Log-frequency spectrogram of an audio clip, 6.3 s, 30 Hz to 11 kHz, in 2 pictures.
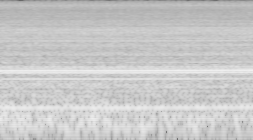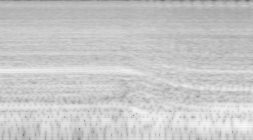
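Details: BMW E92 M3 S65 V8, 65,600 miles, oil changed 1 month/300 miles ago, idling: smooth idle with light fast tick under steady drone, dipping as revs fall; ticking began cold, quieter warm but persists, cause unknown.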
